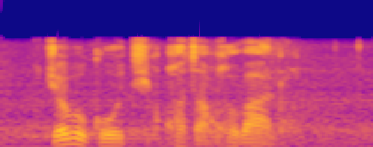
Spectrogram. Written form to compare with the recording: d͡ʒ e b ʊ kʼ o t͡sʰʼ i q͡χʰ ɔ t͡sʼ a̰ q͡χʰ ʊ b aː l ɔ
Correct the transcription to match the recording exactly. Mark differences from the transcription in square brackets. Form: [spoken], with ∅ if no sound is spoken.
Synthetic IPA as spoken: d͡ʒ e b ʊ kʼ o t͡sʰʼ i q͡χʰ ɔ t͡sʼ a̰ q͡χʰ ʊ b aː l ɔ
